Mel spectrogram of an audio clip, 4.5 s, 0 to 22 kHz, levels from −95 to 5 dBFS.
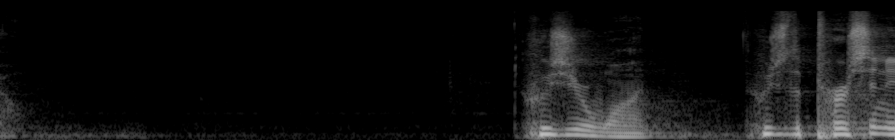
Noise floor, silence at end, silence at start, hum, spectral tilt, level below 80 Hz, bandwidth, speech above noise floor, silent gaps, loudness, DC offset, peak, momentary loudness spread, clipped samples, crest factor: -85 dBFS; 0 s; 0 s; none; -5.5 dB/octave; -62 dBFS; 15.5 kHz; 53 dB; none; -34 LUFS; under 0.1%; -18 dBFS; 15 LU; under 0.1%; 18 dB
